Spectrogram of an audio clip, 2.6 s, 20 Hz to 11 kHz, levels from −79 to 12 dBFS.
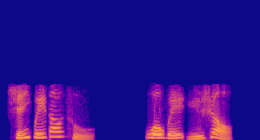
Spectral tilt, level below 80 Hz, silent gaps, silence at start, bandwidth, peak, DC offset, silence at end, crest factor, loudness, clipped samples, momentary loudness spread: -10 dB/octave; -60 dBFS; 0.97-1.45 s; 0.1 s; 4.6 kHz; 0 dBFS; under 0.1%; 0.3 s; 16 dB; -15 LUFS; under 0.1%; 11 LU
